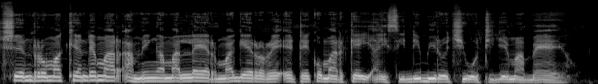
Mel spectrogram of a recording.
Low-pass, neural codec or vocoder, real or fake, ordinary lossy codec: 19.8 kHz; vocoder, 44.1 kHz, 128 mel bands every 256 samples, BigVGAN v2; fake; none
